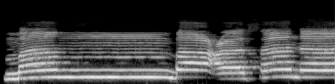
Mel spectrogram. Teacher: اب ہم اس کو ایسے پڑھیں گے میم میم زبر مم، اور یہاں پر غنہ بھی کیا جائے گا، اور نون جو ہے اس کو ہم نہیں پڑھیں گے، یہاں پر میم ہی پڑھا جائے گا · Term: اقلاب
